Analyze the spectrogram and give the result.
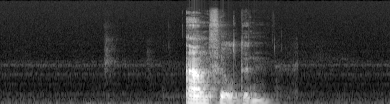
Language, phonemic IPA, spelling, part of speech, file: Dutch, /ˈaɱvʏldə(n)/, aanvulden, verb, Nl-aanvulden.ogg
- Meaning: inflection of aanvullen: 1. plural dependent-clause past indicative 2. plural dependent-clause past subjunctive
